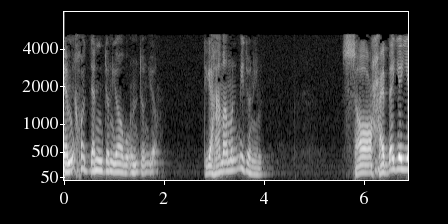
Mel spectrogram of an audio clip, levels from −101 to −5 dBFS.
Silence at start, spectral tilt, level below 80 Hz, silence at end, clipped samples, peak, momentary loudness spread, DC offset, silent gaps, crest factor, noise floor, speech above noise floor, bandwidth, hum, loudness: 0 s; -11.5 dB/octave; -64 dBFS; 0 s; under 0.1%; -4 dBFS; 13 LU; under 0.1%; none; 20 dB; -71 dBFS; 49 dB; 5.4 kHz; none; -24 LUFS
